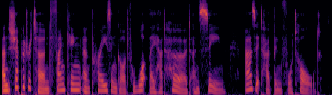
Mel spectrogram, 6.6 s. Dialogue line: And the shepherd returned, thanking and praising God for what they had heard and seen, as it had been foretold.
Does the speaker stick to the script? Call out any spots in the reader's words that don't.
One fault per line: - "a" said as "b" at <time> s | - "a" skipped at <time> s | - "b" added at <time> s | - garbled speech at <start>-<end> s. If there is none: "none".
none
